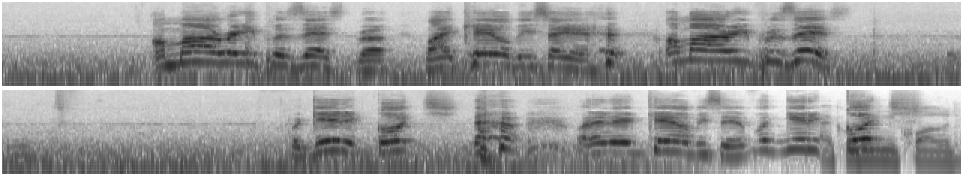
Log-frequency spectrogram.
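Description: A young man laughs close to a microphone.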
